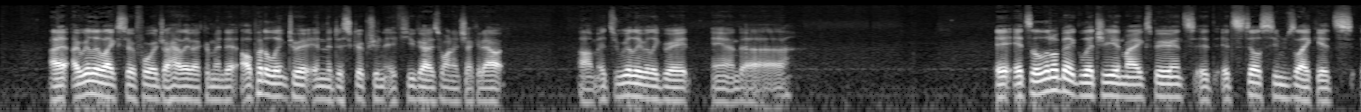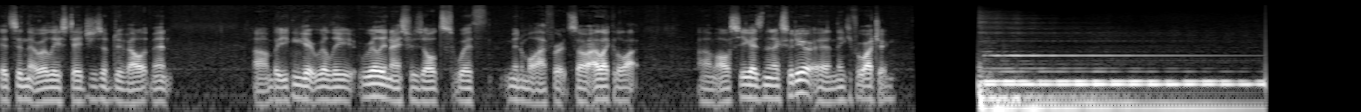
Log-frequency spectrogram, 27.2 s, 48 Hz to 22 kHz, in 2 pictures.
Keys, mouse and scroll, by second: 0.1 right click, 0.6 middle click, 1.0 right click, 1.5 middle click, 1.8 scroll up 1, 1.9 right click, 2.4 middle click, 3.1 right click, 3.7 middle click, 4.1-4.5 scroll up 1, 4.5 right click, 5.0 middle click, 5.6 right click, 6.1 middle click, 6.8 right click, 7.2 middle click, 8.0 right click, 8.5-9.1 scroll up 2, 8.6 middle click, 9.3 right click, 9.7 middle click, 10.1 scroll up 1, 10.4 right click, 10.8 middle click, 11.3 right click, 11.7 middle click, 12.1 right click, 13.0 middle click, 13.7 right click, 14.3 middle click, 15.2 right click, 15.7 middle click, 16.1 scroll up 1, 16.3 right click, 16.7 middle click, 17.8-18.4 scroll down 1, 20.4 middle click, 20.7 right click, 21.1 middle click, 21.6 right click.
